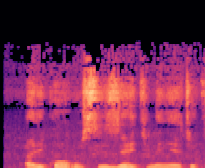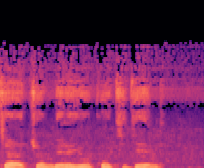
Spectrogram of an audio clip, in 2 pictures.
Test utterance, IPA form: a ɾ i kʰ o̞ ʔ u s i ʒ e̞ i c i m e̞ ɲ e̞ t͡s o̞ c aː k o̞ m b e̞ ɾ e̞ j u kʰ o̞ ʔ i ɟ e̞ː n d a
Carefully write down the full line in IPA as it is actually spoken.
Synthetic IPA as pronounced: a ɾ i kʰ o̞ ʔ u s i z e̞ i c i m e̞ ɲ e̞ t͡s o̞ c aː c o̞ m b e̞ ɾ e̞ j uː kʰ o̞ c i ɟ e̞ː n d a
